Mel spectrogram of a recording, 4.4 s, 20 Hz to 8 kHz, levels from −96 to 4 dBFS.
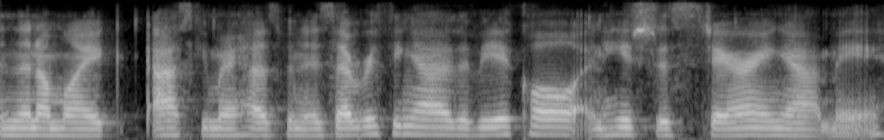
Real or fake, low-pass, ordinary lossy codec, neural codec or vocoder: real; 7.2 kHz; AAC, 48 kbps; none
